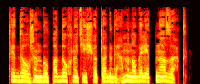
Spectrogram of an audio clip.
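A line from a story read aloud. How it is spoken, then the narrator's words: Creature's growl. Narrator (Russian): рыкнула тварь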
